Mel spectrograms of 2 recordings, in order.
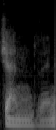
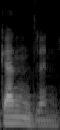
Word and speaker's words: Gendlin: So the philosopher and psychotherapist Eugene Gendlin, I think it's pronounced Gendlin, even though I kept calling him Gendlin for many years.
